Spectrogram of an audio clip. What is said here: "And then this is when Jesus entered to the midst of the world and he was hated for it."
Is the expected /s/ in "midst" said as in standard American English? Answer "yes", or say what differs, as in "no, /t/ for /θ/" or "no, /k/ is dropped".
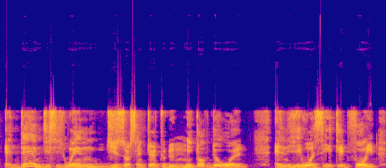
no, /s/ is dropped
